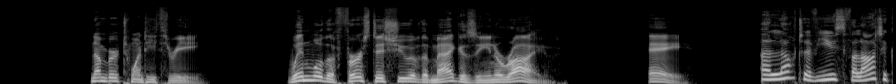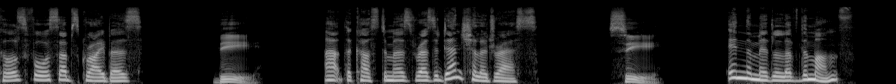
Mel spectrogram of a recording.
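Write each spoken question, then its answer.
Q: When will the first issue of the magazine arrive?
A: C: In the middle of the month.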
